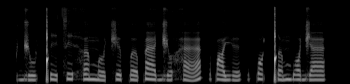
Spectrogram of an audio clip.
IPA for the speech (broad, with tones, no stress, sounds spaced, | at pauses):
d͡ʒ u˨˩˦ ǃ i˨˩˦ t͡s i˧ h ɜ˧ m ʊ˨˩˦ t͡ʃ ɪ˧ p ə˨˩˦ p æ˧ d͡ʒ ʊ˨˩˦ h æ˨˩˦ | p ɑ˧ j ɪ˨˩˦ | p ɔ˧ ǃ ə˨˩˦ m b ɔ˧ d͡ʒ æ˧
